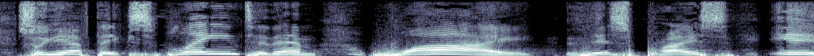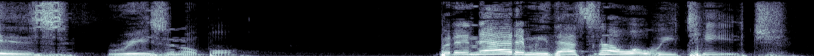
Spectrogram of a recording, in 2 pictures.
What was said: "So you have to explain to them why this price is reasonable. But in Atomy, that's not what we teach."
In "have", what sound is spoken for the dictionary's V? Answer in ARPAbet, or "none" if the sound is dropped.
F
